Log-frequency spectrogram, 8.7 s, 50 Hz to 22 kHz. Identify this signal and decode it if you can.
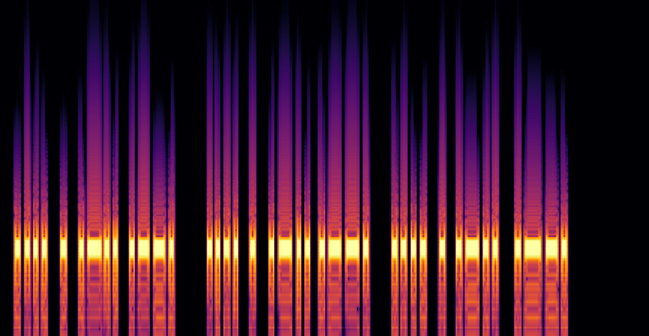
Morse code, heard as a keyed tone, about 19 wpm, 250 Hz. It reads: HELP HELP HELP
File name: morse / morse-training-20WPM-3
